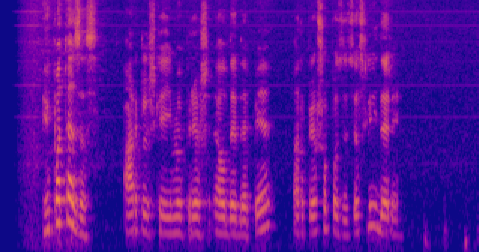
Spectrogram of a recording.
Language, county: Lithuanian, Panevėžys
